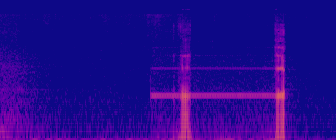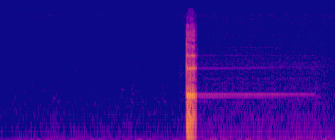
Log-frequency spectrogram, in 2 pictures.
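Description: An unanswered telephone call rings out as two long, steady ringback tones with a pause between them. The tones are faint, and a few sharp clicks break over them.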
